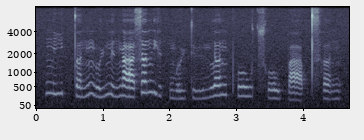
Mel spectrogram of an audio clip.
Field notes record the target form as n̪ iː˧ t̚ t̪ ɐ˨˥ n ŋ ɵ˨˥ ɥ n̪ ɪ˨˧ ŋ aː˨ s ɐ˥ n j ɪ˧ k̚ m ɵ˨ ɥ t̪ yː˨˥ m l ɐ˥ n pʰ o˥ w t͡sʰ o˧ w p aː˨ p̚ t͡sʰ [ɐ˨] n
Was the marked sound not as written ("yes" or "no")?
yes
